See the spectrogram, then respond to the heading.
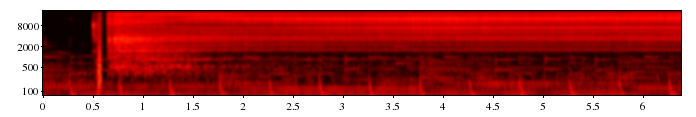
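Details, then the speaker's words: TIG welder switched to alternating current with an aluminium tungsten, welding aluminium; after the arc strikes a steady even high buzz with low hum underneath from the changed machine frequency, normal AC TIG welding buzz. "So you'll also hear that there's a difference when welding with aluminium because of the frequency of the machine that's changed."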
